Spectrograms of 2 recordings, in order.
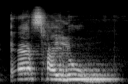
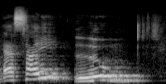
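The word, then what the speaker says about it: asylum: আমি এই জিনিসটাকে এখনো উচ্চারণ করি। সেটা হচ্ছে সাইলুম। সাইলুম উচ্চারণ করো না ভাই উচ্চারণ দেখে পোলাপান হাসাহাসি করুক তোমার উপর কোন সমস্যা নাই নাম্বার তো তোমার ঠিকই আসে উচ্চারণ করবা এসাইল এসাইল ওকে এরপরে বলছে সেটা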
